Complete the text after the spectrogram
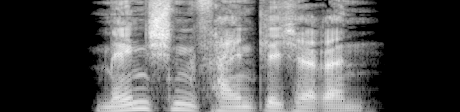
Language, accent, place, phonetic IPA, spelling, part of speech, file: German, Germany, Berlin, [ˈmɛnʃn̩ˌfaɪ̯ntlɪçəʁən], menschenfeindlicheren, adjective, De-menschenfeindlicheren.ogg
- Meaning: inflection of menschenfeindlich: 1. strong genitive masculine/neuter singular comparative degree 2. weak/mixed genitive/dative all-gender singular comparative degree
